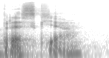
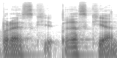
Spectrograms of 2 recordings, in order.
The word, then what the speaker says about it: Brescia: Geburtstag in Zahlen 16 zu, ich glaube, es spricht man auch Brescia, ne? Nicht Brescia. – Mein Italienisch ist wirklich ganz hervorragend und deswegen werde ich das nicht wiederholen. – Okay, Brescia. Ich bleib dabei, Brescia, zu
